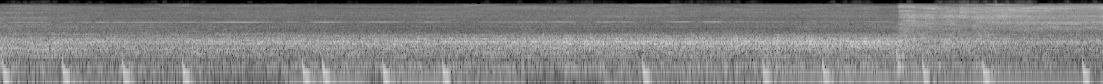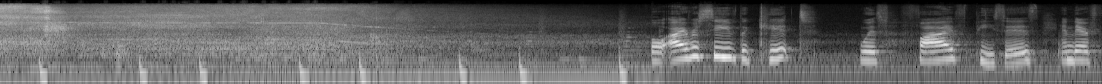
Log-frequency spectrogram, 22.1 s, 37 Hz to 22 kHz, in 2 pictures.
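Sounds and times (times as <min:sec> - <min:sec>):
electric air pump whining: 0:00.0 - 0:17.6.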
